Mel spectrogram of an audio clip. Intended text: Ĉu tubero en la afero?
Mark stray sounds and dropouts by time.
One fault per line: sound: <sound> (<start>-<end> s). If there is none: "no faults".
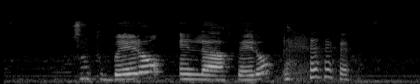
sound: laugh (2.8-3.5 s)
